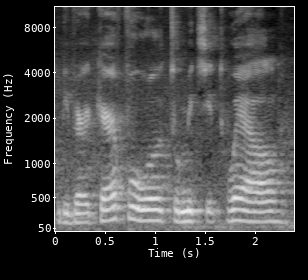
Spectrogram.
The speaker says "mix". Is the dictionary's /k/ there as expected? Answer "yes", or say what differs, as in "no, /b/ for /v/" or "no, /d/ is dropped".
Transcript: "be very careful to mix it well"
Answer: yes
